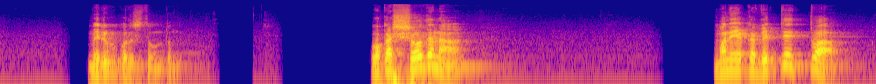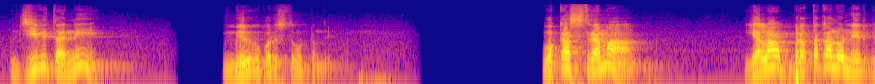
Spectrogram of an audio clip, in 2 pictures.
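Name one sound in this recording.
A middle-aged man preaches with emphasis into a microphone, in short bursts with pauses.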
